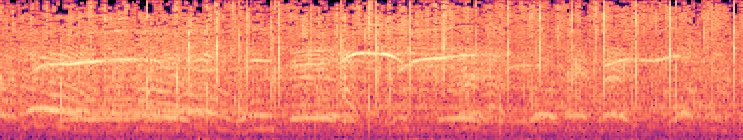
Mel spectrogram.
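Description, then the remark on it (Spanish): A dense crowd at an event receiving Esquerra leader Oriol Junqueras in Catalonia shouts and chants, some calling "Junqueras" and others "Botifler" (Catalan for traitor), many overlapping voices rising and falling in pitch, with sharp scattered claps cutting through the steady, loud din. “Escuchan gritos de Junqueras y otros de Botifler, que es traidor en catalán.”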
